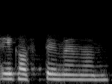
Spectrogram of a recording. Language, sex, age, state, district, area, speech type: Hindi, female, 18-30, Madhya Pradesh, Betul, rural, conversation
